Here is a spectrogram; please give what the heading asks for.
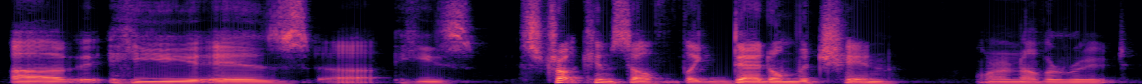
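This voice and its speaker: A man's voice: mid-range voice, little pitch movement, measured pace. A man narrating as game master of a tabletop game, hesitant and full of fillers. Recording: narration over clear music.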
